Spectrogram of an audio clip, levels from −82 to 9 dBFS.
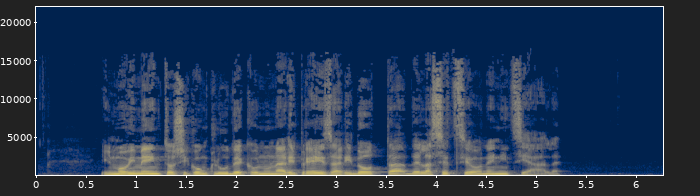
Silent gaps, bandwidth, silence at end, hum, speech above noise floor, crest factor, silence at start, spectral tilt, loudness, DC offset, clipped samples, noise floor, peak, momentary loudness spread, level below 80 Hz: none; 16 kHz; 1.05 s; none; 43 dB; 16 dB; 0.65 s; -5.5 dB/octave; -16 LUFS; under 0.1%; under 0.1%; -59 dBFS; -2 dBFS; 11 LU; -44 dBFS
